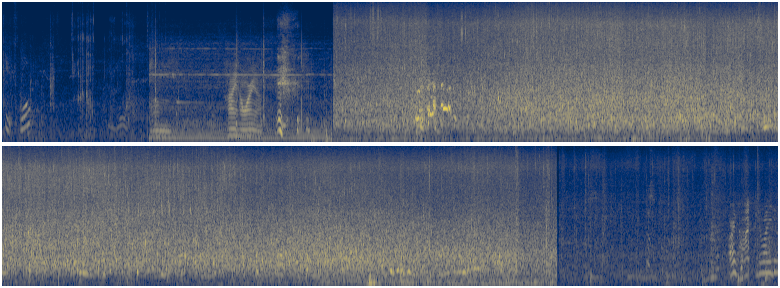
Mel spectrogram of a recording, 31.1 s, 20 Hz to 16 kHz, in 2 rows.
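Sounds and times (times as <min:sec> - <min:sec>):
water rushing: 0:03.0 - 0:26.6.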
